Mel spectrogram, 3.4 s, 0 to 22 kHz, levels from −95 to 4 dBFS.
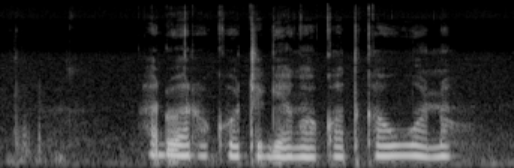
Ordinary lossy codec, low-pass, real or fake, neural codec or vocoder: none; 19.8 kHz; real; none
